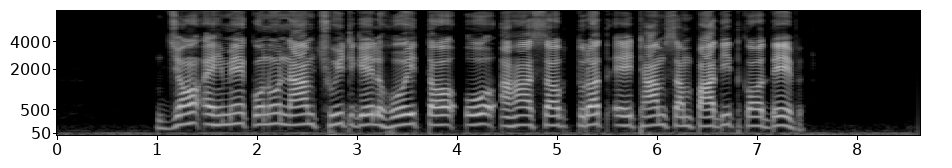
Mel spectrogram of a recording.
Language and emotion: Maithili, neutral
